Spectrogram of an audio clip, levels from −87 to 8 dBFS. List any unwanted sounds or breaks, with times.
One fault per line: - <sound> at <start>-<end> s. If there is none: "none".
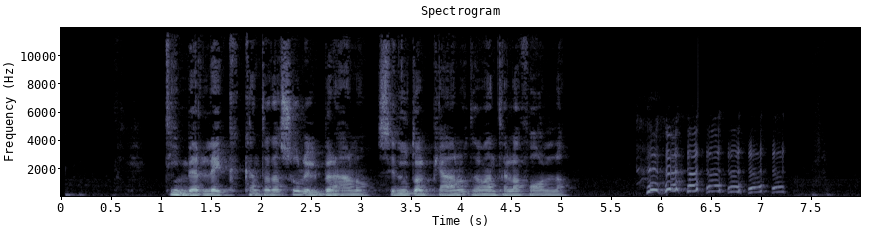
- laugh at 5.7-7.3 s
